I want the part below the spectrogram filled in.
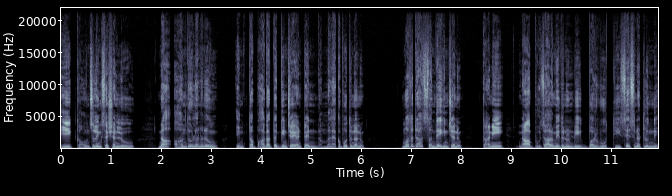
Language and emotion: Telugu, surprised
